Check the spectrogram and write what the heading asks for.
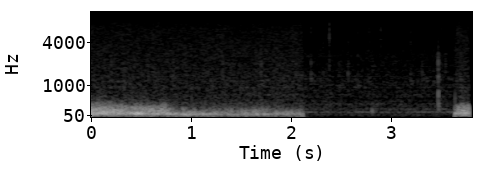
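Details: Soft, low rustling over the lower right back along the scapular line, with long inspiration, then a near-silent pause before the next breath: normal vesicular breath sounds, symmetric on both sides.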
